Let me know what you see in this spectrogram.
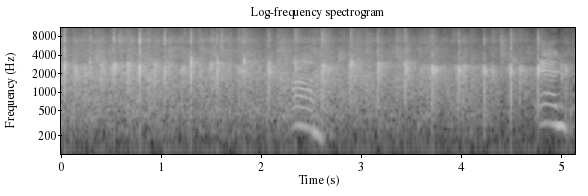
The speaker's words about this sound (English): Thank you, ladies and gentlemen. Let's give a round of applause to all of our writers and our readers for tonight.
